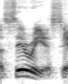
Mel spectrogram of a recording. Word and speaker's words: serious: Serious. – Yeah. – S-E-R-I-O-U-S. Serious 해도 되고요. Serious 해도 돼요. 두 가지 발음입니다.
